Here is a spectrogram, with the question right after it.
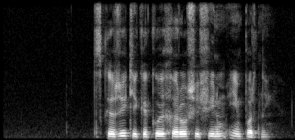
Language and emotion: Russian, neutral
